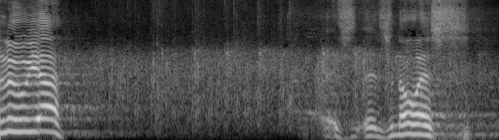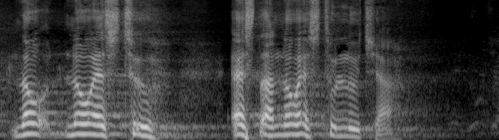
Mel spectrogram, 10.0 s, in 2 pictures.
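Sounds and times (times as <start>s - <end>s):
speech: 0.1s - 0.8s, 3.2s - 9.0s
audience applauding: 0.8s - 4.2s.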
